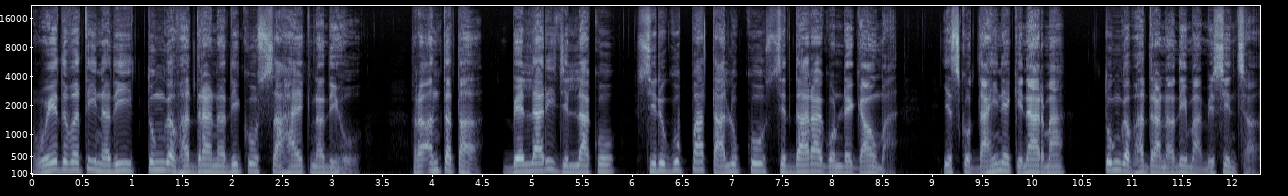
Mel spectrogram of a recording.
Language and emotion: Nepali, neutral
